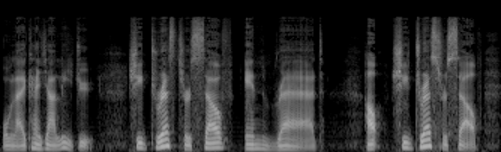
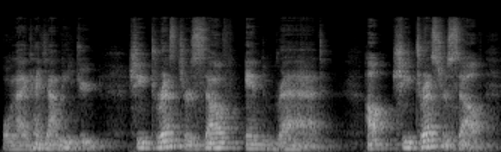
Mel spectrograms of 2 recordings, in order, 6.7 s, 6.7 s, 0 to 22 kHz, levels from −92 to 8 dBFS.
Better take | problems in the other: first | off-mic speech; far // room echo; slight; dies away in 0.5 s

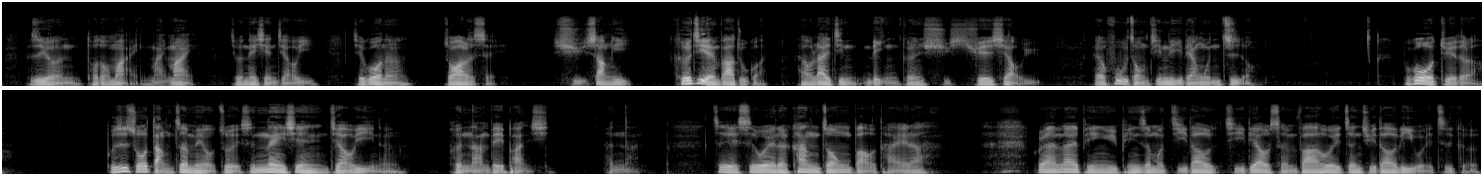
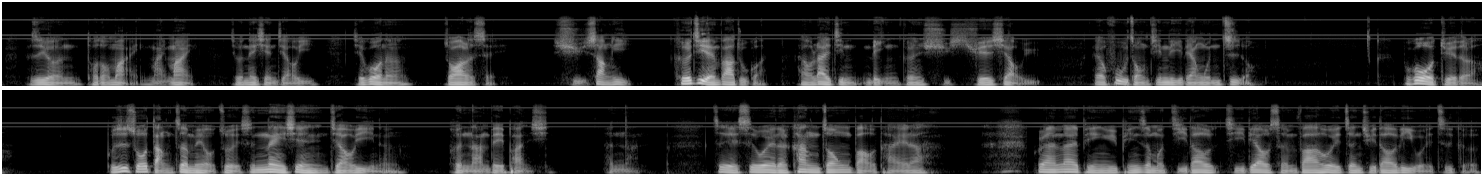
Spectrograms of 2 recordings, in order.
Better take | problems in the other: first | high-pitched whine; noticeable; throughout; 9 kHz, 15 dB below the speech

